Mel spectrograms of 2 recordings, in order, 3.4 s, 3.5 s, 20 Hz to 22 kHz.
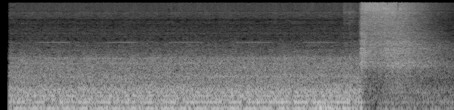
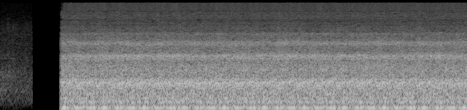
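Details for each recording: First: Heavy-duty truck's diesel runs steadily, then the new pop-off valve/air dryer (replaced because it was snorting every 10-15 seconds) purges with a sharp air blast that trails off at cut-out; no moisture blown from tanks, normal purge. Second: Heavy-duty truck diesel idling steadily, then a sharp hissing blast of air near the end. The pop-off valve/air dryer is purging every 10–15 seconds ("snorting"); the dryer is about to be replaced.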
